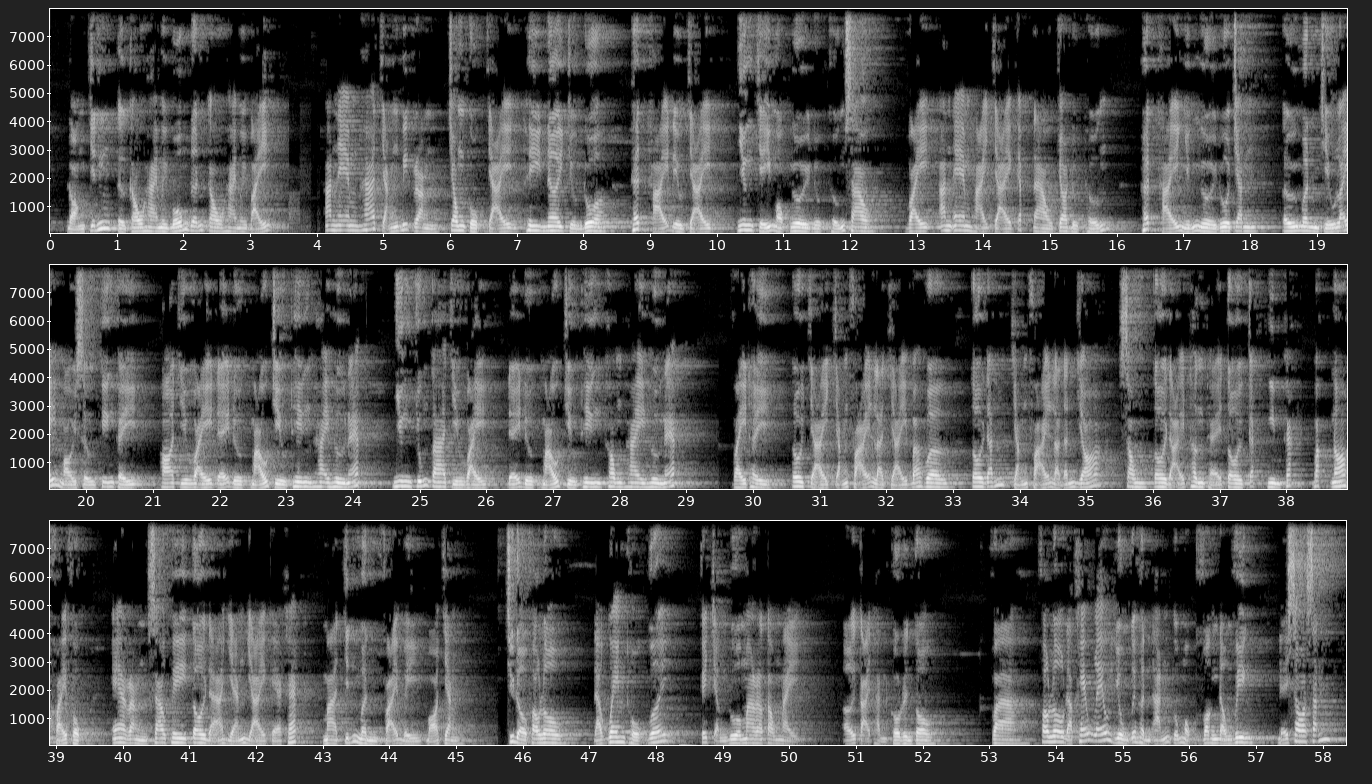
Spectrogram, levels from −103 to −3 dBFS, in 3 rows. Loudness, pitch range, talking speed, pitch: -20 LUFS, 120-155 Hz, 165 wpm, 140 Hz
